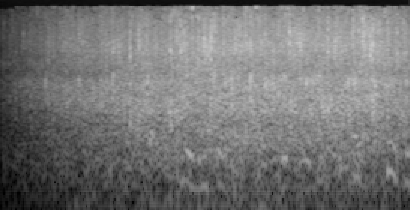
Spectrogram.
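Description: Sustained applause from a large crowd in Moscow for Russian billionaire Mikhail Prokhorov as he closes the first chapter of his political career, swelling over the first second into a steady, dense wash of clapping that stays loud throughout, with no voices standing out.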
